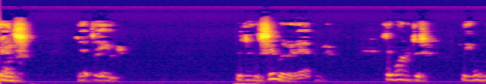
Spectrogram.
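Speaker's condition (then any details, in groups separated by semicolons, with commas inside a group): Parkinson's; attributed to Agent Orange exposure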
